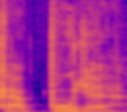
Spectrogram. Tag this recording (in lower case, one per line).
male speech
human voice
speech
